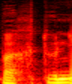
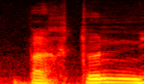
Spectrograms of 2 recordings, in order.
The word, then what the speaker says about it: پښتون: پوهیږئ یوه کلمه ده، یو ځواب دی، خو تلفظ یې درې ډوله دی: پښتون، پښتون، پښتون. ولې درې ډوله ځواب دی؟ ځکه چې په دې کلمه کې ښین توری دی. پښتون کې ښین توری په منځنۍ لهجه کې په خپله بڼه تلفظ کیږي.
